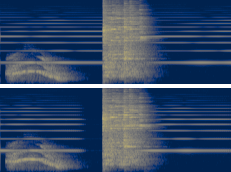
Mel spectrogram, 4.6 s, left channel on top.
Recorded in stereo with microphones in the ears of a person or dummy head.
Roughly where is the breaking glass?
Right.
